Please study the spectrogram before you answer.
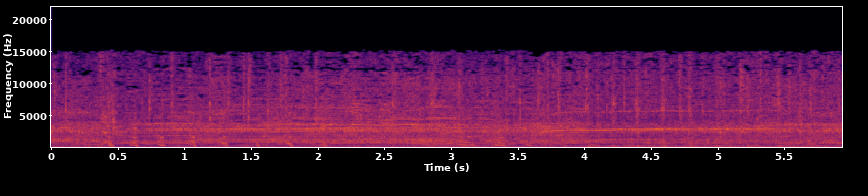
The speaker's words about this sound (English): Everyone's cheering. Touchdown. Hornets.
